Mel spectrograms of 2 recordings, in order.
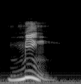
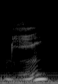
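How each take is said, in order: First: The pitch is strong at the start, then falls. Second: The pitch rises toward the end. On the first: It means to command or order. "강세 앞에 있죠" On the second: It means bright. "뒤 나중에 올리는 발음이죠"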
